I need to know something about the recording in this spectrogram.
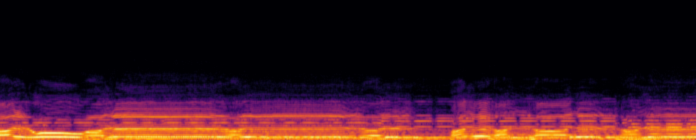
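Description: A man singing wordlessly in worship over sustained instrumental chords. He holds one long note for several seconds, with slides at its start, then sings a shorter, wavering phrase near the end.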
